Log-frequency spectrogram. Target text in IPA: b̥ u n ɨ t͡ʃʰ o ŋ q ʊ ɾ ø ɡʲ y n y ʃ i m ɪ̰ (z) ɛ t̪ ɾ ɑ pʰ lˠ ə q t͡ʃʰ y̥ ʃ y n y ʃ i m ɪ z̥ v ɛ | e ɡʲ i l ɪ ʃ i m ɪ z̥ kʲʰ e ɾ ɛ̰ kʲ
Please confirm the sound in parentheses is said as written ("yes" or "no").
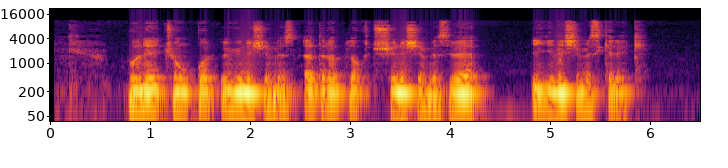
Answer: yes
